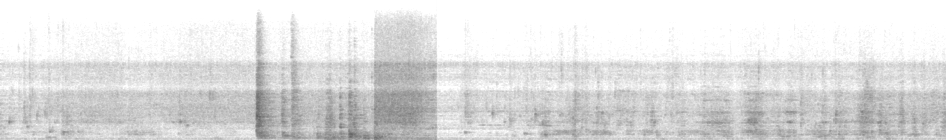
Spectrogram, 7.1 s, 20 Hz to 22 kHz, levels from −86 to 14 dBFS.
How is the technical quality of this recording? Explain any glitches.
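There is one clear glitch: a sudden gain jump from 2.81 to 3.27 s. The level steps up by about 16 dB between one sample and the next, likely a gain setting or bit shift applied without a ramp, so sound and background noise rise together until dropping back.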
